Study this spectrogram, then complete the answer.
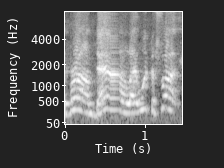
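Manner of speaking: retold protest. Acts out protester being beaten.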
